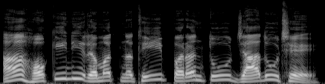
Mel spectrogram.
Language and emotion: Gujarati, neutral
